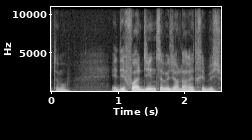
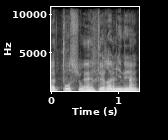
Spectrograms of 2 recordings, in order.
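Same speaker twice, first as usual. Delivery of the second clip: mock warning; 5 semitones higher, 7 dB louder than usual. Real, not acted. Joking warning to student.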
